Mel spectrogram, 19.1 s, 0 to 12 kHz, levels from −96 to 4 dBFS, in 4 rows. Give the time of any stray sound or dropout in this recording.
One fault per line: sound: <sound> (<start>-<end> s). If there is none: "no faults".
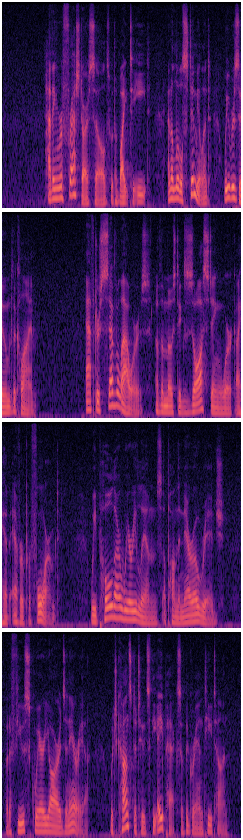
no faults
